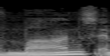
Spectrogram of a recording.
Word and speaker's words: Mons: the Angel of Mons.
